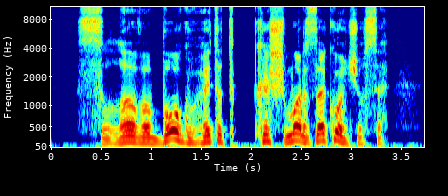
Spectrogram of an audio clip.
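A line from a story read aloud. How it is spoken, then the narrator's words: Groaned with relief. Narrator (Russian): простонал Кастнер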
